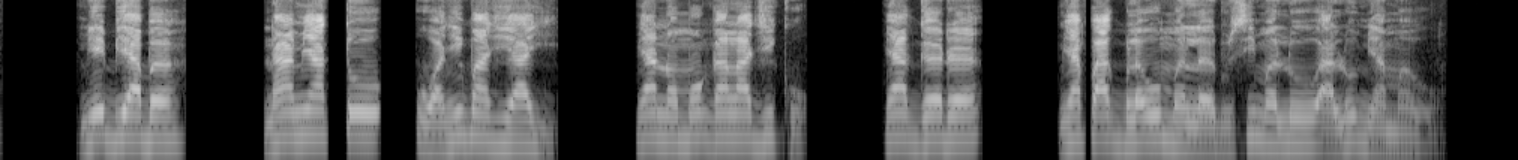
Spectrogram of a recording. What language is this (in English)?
Ewe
